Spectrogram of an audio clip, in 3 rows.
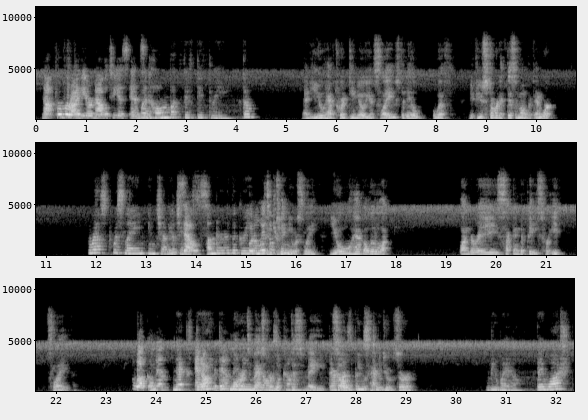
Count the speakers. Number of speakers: three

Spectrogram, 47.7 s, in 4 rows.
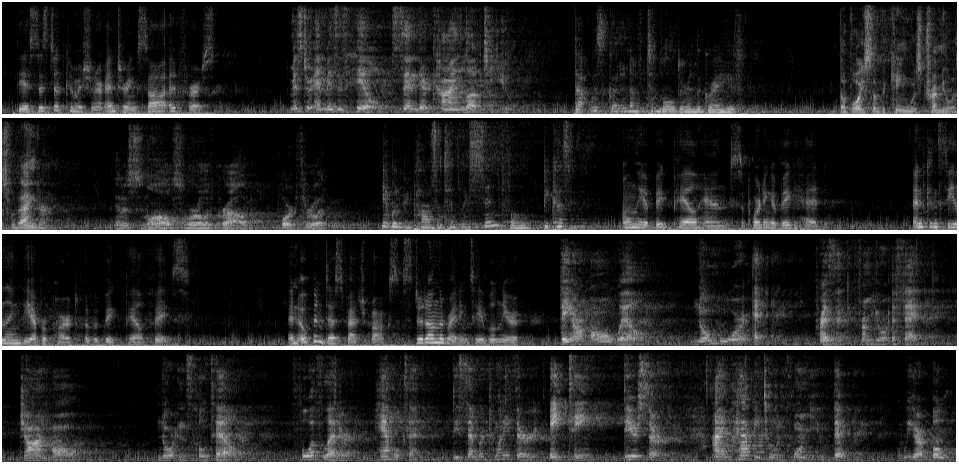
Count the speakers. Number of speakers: five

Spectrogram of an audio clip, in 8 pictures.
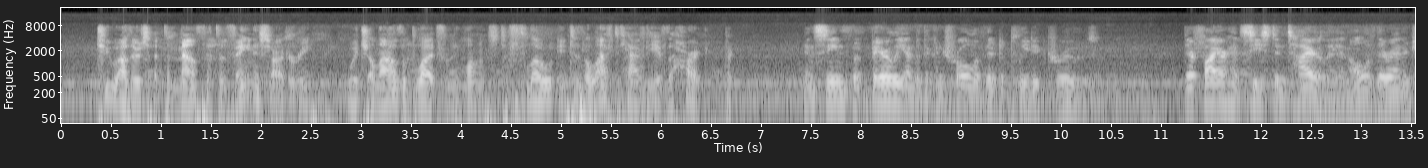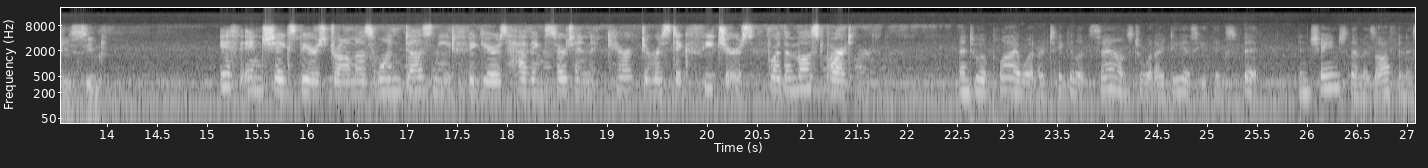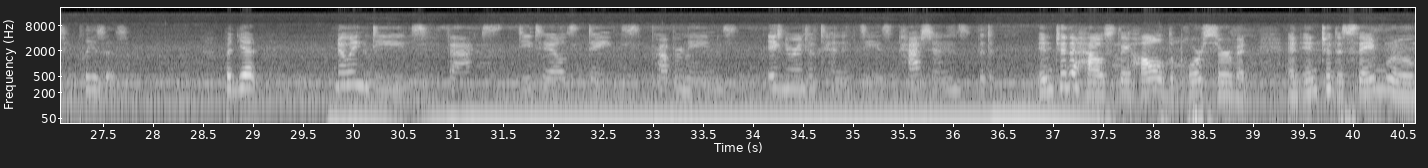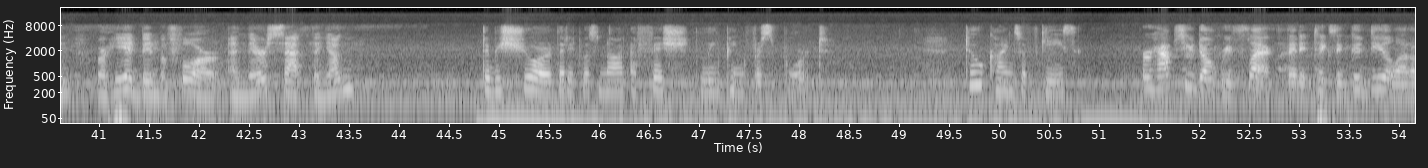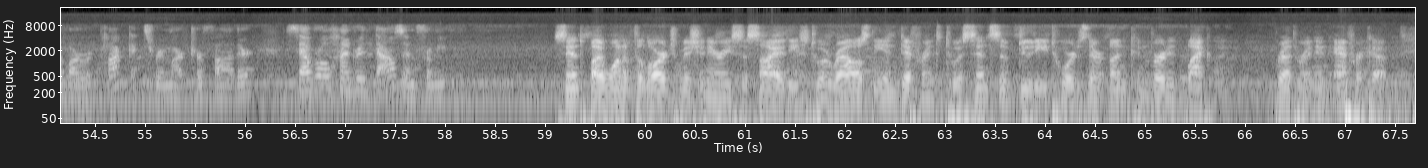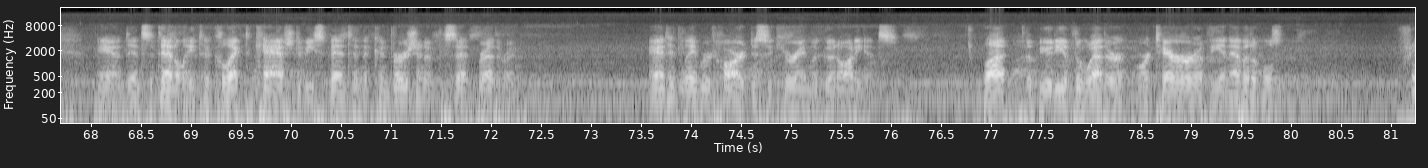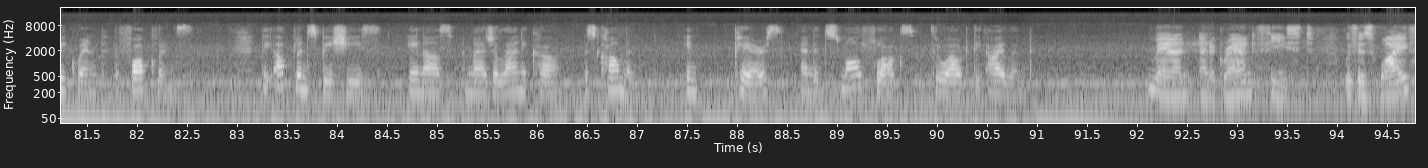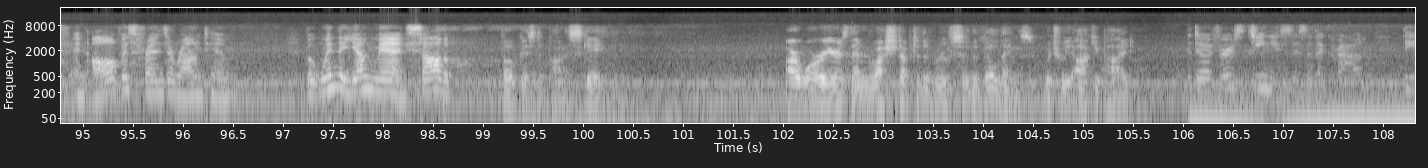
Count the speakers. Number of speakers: nine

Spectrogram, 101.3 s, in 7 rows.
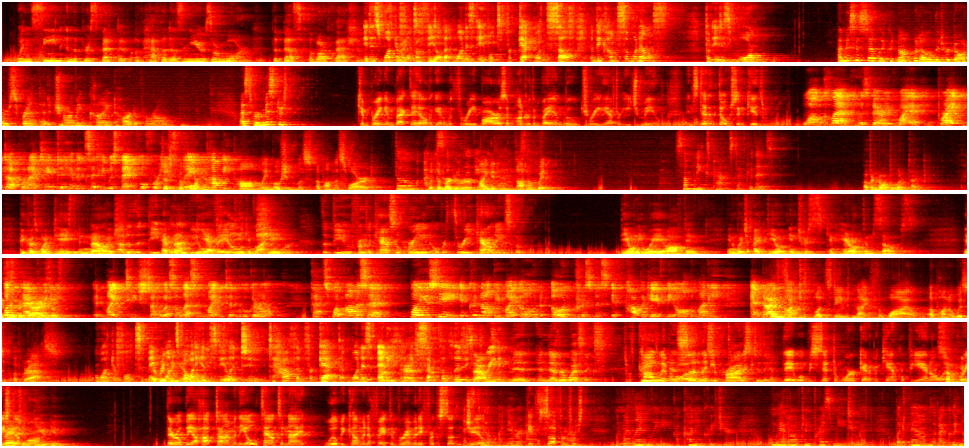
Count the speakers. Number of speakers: nine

